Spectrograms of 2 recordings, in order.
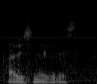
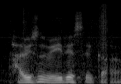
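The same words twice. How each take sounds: First: Much softer, almost to himself; soft echo. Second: Said in the usual way. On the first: Real, not acted. Preacher repeating the question to congregation, hushed and reflective. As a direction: let the question fall away quietly. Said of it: "repeats the question softly". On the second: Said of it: "asks the question".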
